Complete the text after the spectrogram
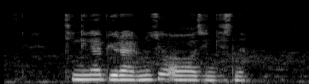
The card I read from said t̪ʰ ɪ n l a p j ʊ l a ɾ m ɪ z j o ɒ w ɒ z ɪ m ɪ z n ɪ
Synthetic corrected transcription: t̪ʰ ɪ ŋ l a p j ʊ ɾ a ɾ m ɪ z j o ɒ w ɒ z ɪ ŋ ɪ z n ɪ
